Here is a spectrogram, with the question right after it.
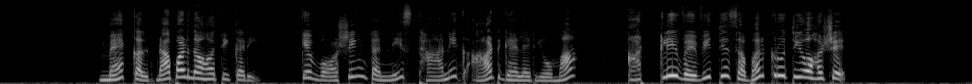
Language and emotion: Gujarati, surprised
